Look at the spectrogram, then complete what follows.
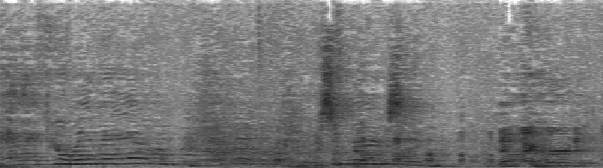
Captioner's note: audience laughs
